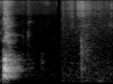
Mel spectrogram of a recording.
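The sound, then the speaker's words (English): A Weimaraner dog at a house in Seattle gives one sharp, loud bark, followed about a second later by a softer, shorter huff or second bark, with silence around them. “I am at my aunt and uncle's house in Seattle, and the dog is a Weimaraner.”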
